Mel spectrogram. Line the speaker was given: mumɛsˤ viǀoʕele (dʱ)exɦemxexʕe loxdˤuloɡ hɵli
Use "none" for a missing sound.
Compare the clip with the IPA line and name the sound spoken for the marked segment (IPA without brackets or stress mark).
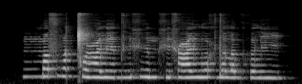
dʱ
